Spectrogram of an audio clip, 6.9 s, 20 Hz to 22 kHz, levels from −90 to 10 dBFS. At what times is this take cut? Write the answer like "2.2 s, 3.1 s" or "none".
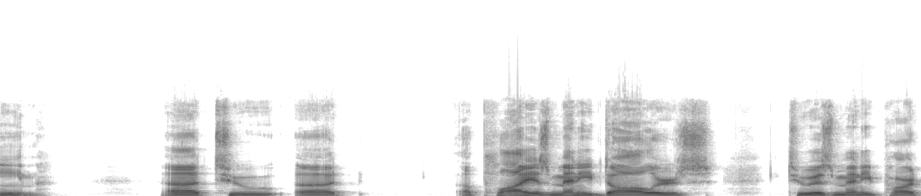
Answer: none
